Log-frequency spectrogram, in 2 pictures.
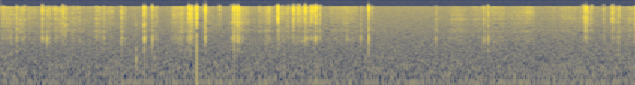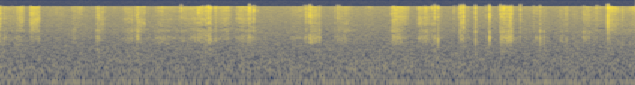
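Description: A single small Reese's miniature peanut butter cup, wrapped in metallic foil over a paper cup with solid chocolate inside, is held between fingertips with long nails in front of the candy bag while the nails crinkle and scratch the foil. Quiet, bright crinkling and fine scratching are broken by sharp, dry ticks and short bursts, with almost no low end.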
